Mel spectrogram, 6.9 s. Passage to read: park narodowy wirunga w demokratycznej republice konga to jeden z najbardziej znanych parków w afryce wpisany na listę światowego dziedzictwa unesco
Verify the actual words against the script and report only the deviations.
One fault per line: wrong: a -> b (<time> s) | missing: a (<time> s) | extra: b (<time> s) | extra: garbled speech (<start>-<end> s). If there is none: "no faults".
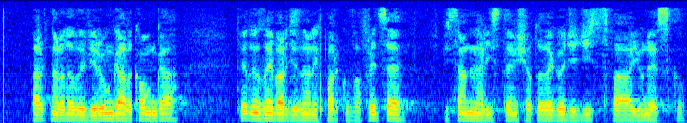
missing: demokratycznej republice (1.3 s)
